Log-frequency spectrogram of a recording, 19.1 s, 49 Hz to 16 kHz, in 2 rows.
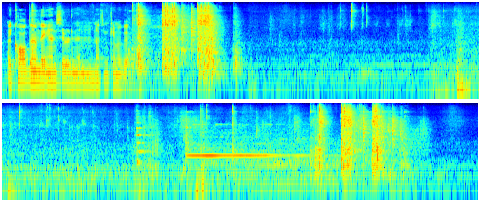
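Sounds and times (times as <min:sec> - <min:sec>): steady electronic tone: 0:13.2 - 0:16.7.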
